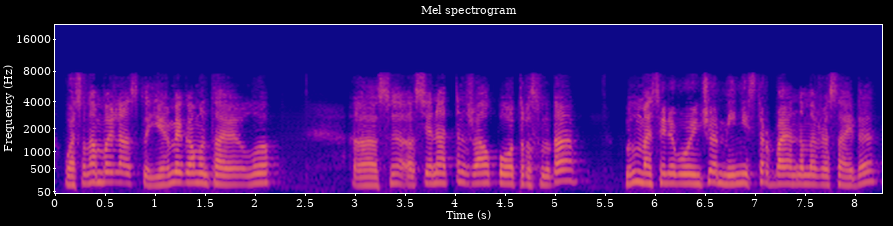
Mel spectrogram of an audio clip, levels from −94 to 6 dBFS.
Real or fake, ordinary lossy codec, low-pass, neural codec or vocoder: fake; none; none; codec, 16 kHz, 0.5 kbps, X-Codec, WavLM features, trained on Multilingual LibriSpeech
